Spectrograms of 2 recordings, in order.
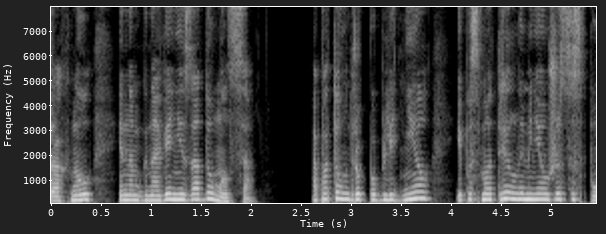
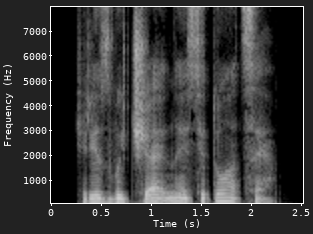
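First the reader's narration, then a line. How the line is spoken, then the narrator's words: Muttering, then more confident. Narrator (Russian): пробормотал он, но потом продолжил уже более уверенно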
